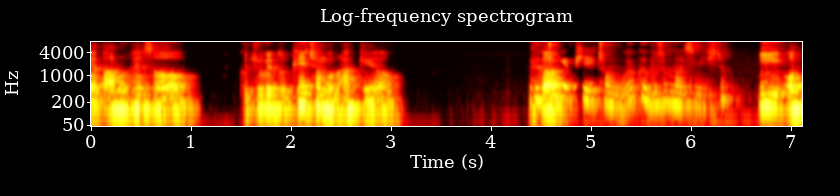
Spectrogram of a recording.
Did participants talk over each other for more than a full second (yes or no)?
no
